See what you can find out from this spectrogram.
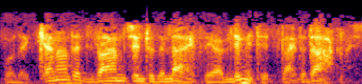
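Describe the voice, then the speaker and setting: A man playing a grave, low-voiced doctor. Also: brisk, lightly acted. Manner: calm, solemn and resigned. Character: grave male doctor, expert in the occult. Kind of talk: 1950s radio drama acting. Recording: dull old radio recording with loud hiss.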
